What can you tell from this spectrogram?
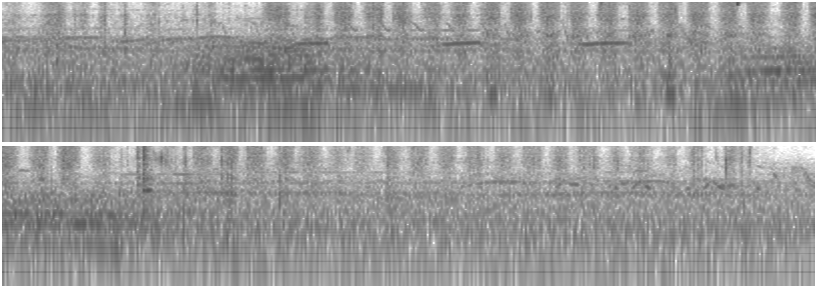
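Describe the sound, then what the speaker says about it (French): Rhythmic rasping strokes of a hand saw cutting through fruit tree branches while pruning, steady back-and-forth scraping repeated many times, fairly close. "Ce que je fais à l'aide d'une scie, vu le diamètre de ces branches."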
